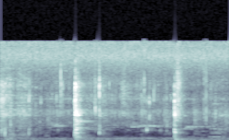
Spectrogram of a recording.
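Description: Spoon stirring a pot of Honduran-style pork kidney stew with spices and broth, two brief clinks of utensil against the pot standing out over a soft, steady simmering background.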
